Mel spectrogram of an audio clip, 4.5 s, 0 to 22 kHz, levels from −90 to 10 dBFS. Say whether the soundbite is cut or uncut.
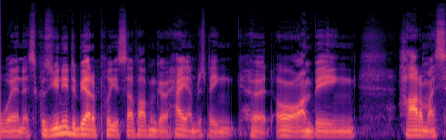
cut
